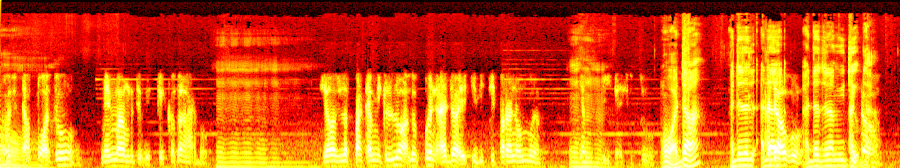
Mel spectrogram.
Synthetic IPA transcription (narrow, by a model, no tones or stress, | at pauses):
a̰st̪a̰pɔʔt̪u | mẽmaŋbət̪ubət̪əkəbaa̰ʔ̚bɔ | d͡ʒiaasələpaskamikəlua̰ʔt̪upʊna̰daɛk̚t̪ivit̪ipaɾanomə | jaŋbətḭʔka̰ʔsit̪ṵʔoa̰da | adaadadapuʔa̰dadalamjut̪jup̚a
